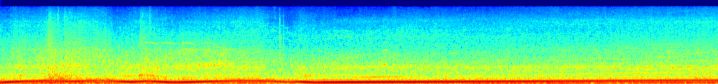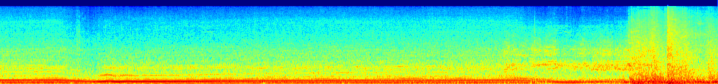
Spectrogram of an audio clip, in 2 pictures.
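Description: A car engine revs up and down, then rises steadily as the car speeds up.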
